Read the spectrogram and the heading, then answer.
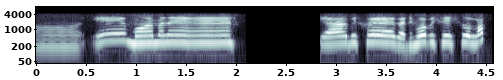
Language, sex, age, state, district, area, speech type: Assamese, female, 18-30, Assam, Sivasagar, rural, conversation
